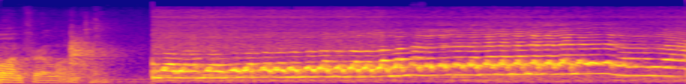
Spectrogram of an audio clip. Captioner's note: babbling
